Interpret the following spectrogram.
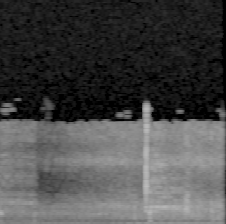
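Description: Quiet background with a faint steady low hum and one brief click about a second and a half in.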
